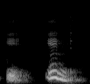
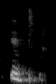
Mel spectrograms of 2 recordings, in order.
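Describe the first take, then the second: First: The word ends with a d sound. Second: The word ends with a t sound. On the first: "the different kind of pronunciation which is basically used in the chapter" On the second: "you can pronounce it as it"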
